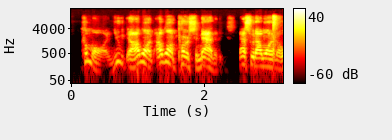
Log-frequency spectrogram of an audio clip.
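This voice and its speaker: With a New York accent, a man talks at a very fast pace with lively intonation. The sound is dry and close, with no echo. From New York, the Bronx. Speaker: sneaker personality. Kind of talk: interview. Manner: animated.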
